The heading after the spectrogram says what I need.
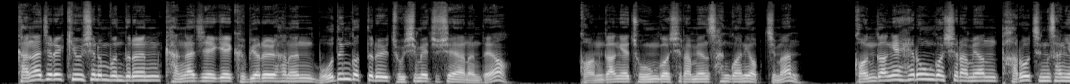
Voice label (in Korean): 내레이션 밝고 힘찬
